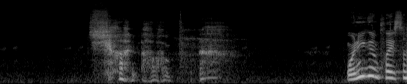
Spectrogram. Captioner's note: chuckling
